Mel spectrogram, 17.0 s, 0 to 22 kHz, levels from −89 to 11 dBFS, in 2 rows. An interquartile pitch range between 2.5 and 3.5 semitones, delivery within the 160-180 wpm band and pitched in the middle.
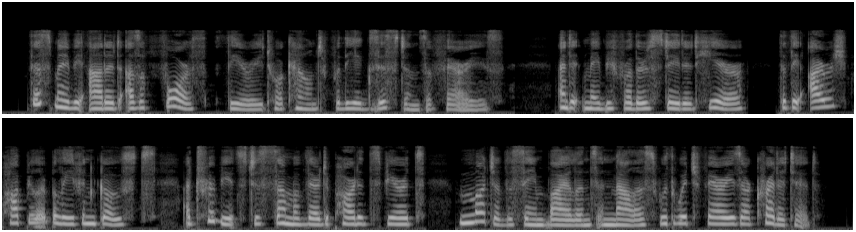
No: average, 3.0 semitones; average, 170 wpm; high, 210 Hz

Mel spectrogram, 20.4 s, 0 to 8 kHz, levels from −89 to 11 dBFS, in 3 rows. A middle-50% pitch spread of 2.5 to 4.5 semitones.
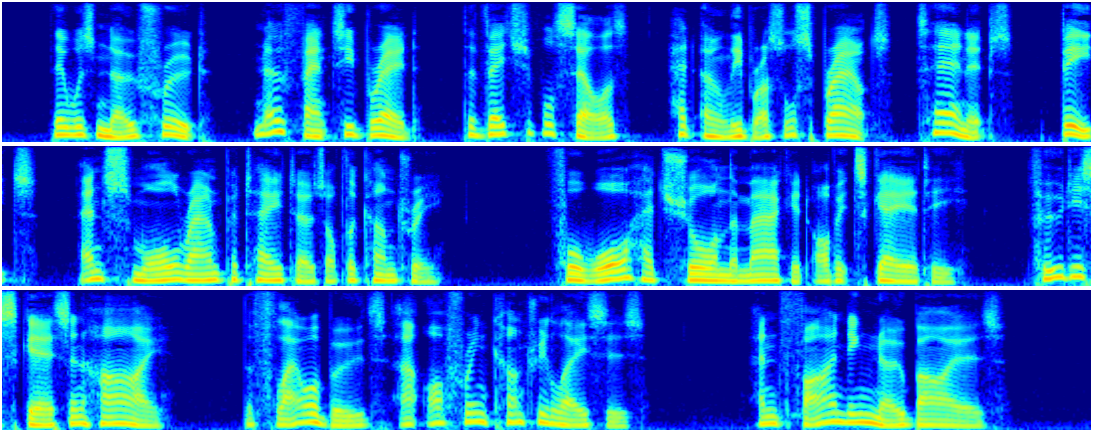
No: average, 5.2 semitones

